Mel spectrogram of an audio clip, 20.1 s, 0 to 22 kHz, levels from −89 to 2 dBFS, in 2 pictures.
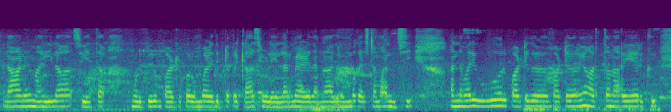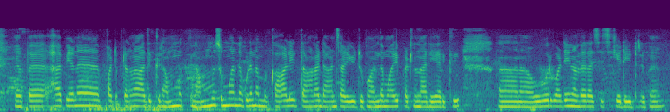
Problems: background sounds at intervals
